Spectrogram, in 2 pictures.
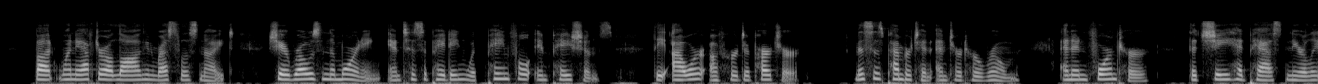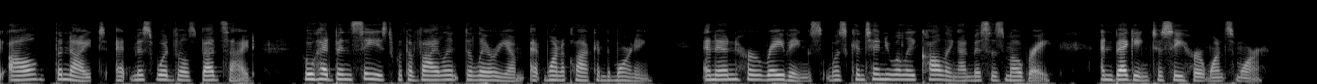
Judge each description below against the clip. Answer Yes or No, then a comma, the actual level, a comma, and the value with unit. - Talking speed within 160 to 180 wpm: Yes, average, 170 wpm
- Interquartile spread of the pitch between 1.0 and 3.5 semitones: Yes, narrow, 2.6 semitones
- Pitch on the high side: Yes, high, 210 Hz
